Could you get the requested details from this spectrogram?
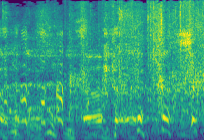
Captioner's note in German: Lachen, Applaus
